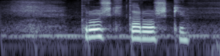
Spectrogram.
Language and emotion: Russian, neutral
